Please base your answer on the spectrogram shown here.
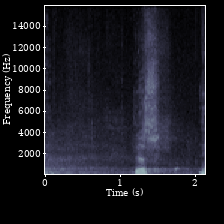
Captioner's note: laughter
